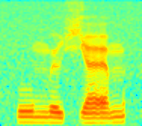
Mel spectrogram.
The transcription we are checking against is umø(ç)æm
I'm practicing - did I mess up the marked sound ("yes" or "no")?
no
